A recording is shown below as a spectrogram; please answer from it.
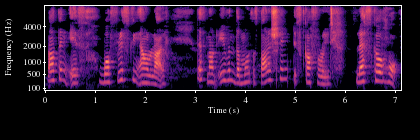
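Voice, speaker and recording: A woman's voice: high voice, unhurried, low-quality recording. A woman reading the lines of an older male professor in a storybook, hearty and encouraging. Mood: heartfelt.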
